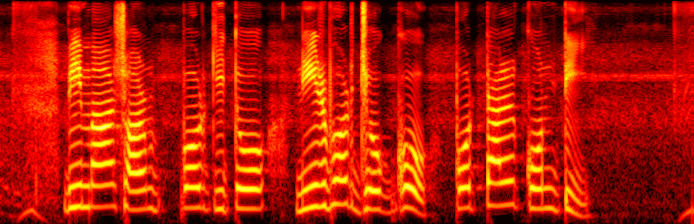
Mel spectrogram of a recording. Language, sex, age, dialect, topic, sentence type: Bengali, female, 18-24, Rajbangshi, banking, question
